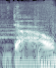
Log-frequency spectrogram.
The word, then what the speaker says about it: Tao: system in health's paradise is tau or dao which is more correctly pronounced but for now i'll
